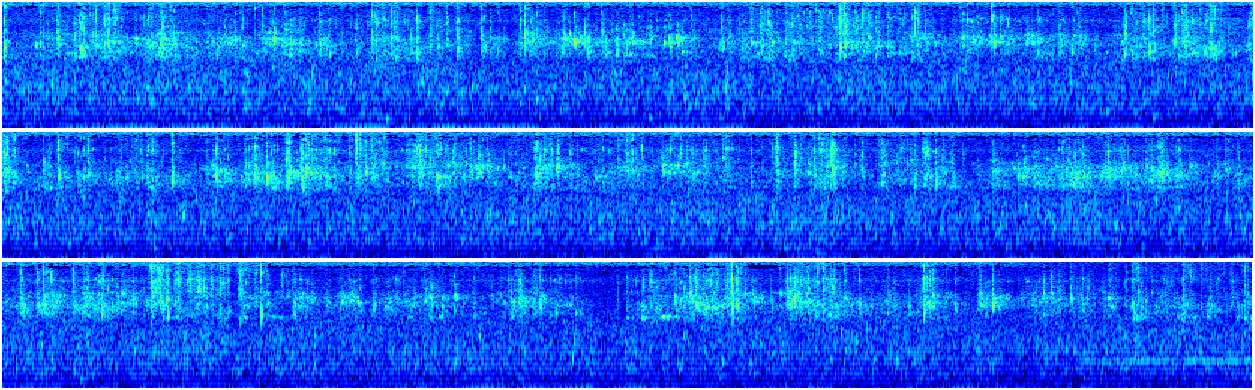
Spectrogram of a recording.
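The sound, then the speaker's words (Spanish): Water flows and trickles steadily, like a small stream running over stones, a continuous bright babbling that stays even for the whole stretch with no voices. “Escucha y siente el sonido del agua.”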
